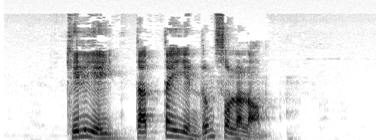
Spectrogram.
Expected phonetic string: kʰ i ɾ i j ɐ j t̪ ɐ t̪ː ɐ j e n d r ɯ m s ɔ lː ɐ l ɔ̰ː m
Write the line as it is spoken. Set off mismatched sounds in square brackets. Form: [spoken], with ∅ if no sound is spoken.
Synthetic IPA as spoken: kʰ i [l] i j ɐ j t̪ ɐ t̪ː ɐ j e n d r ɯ m s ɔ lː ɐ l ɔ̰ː m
